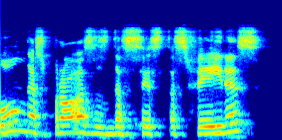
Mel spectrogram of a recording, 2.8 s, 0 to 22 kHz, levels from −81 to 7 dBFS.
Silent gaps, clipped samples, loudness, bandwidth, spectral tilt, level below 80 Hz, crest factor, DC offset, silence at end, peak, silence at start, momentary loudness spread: none; under 0.1%; -18 LUFS; 11 kHz; -1.5 dB/octave; -64 dBFS; 16 dB; under 0.1%; 0.2 s; -4 dBFS; 0 s; 6 LU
